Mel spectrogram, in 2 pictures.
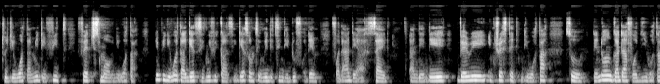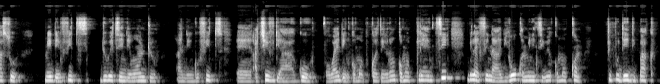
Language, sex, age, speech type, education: Nigerian Pidgin, female, 15-29, spontaneous, tertiary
